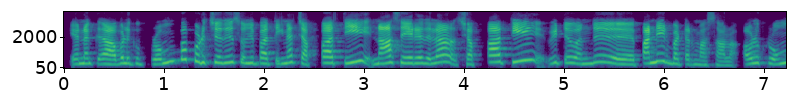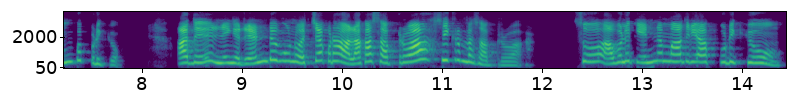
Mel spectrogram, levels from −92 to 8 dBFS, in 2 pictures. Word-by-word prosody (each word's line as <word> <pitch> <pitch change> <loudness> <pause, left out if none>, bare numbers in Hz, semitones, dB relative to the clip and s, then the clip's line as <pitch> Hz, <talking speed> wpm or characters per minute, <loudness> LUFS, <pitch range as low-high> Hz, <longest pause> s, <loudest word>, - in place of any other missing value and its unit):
எனக்கு 275 -2 -2
அவளுக்கு 280 +1 -4 0.2
ரொம்ப 405 - -3
புடிச்சது 340 -3 0
சொல்லி 300 -1 -3
பார்த்தீங்கன்னா, 285 +4 -2
சப்பாத்தி. 310 +5 +2 0.3
நான் 320 +3 +6
செய்றதெல்லாம் 295 +4 +1
சப்பாத்தி 360 - +3 0.3
வித் 315 -1 -3
வந்து 285 +6 -3 0.4
பன்னீர் 330 +2 +4
பட்டர் 245 -3 -7
மசாலா. 200 -2 -10
அவளுக்கு 285 0 -6
ரொம்ப 375 +9 -6
புடிக்கும். 215 -6 -11 0.6
அது 325 +1 0 0.2
நீங்க 315 -1 0
2 395 +10 0
3 405 -2 -4
வச்சா 330 +7 +1
கூட 410 0 -1
அழகா 285 +8 +4
சாப்பிட்டுருவா, 330 +6 +4 0.2
சீக்கிரமா 460 -5 -1
சாப்பிட்டுருவா. 195 -4 -9 0.6
சோ, 400 - -4 0.2
"அவளுக்கு 355 +6 -2
என்ன 365 +5 -4
மாதிரியா 375 -1 +2 0.2
புடிக்கும்." 335 -5 -5
315 Hz, 135 wpm, -20 LUFS, 275-360 Hz, 0.6 s, நான்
